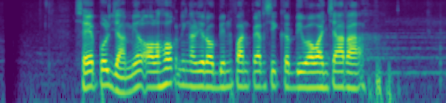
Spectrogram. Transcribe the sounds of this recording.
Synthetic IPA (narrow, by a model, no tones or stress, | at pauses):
sɛɛpuld͡ʒamɪlɔlɔɦɔk̚niŋaliɾɔbinfanpɛrsikərdiwawaɲt͡ʃaɾa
